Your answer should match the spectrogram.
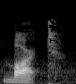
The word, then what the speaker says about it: Barth: Enter Karl Barth. His name is spelled B-A-R-T-H, but it's pronounced Bart, as in Bart Simpson.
